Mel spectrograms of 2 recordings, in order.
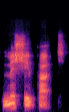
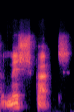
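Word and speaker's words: מִשְׁפָּט: a simple shawa but it is not pronounced because the rule is as shiva is silent when it ends or closes a syllable in the middle of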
